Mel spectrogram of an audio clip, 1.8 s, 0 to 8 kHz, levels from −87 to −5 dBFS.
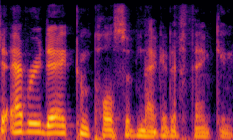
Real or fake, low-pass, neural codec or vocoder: fake; 7.2 kHz; codec, 16 kHz, 4 kbps, FunCodec, trained on LibriTTS, 50 frames a second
